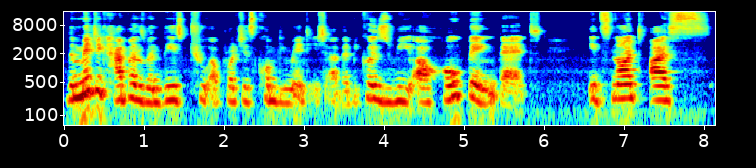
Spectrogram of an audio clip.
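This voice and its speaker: A woman giving a prepared conference talk about her work in tech, in an earnest, measured way. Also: mid-range voice, far from the mic, rough recording. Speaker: conference speaker.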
